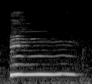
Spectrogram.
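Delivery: high bright ding; ding sound effect. Acted. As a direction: sing out a scoreboard ding. Scoring a point.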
